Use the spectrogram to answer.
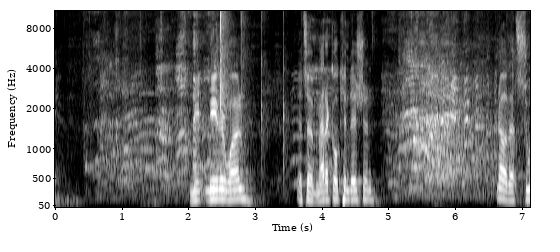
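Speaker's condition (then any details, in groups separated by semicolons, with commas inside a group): No condition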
